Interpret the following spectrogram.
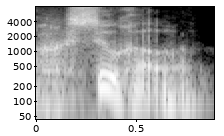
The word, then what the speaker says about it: Sujo: say it right suo suho it looks like sujo but it's Spanish speaking movie and suho I believe is closer to the proper pronunciation and then I caught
